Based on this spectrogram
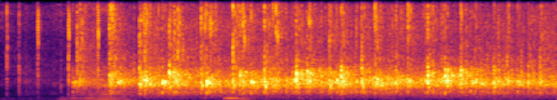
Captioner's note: audience applauds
